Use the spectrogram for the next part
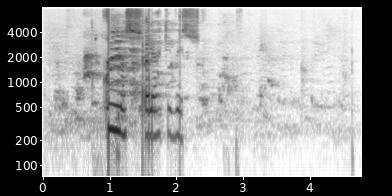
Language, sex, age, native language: Icelandic, female, 8, Icelandic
